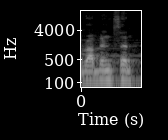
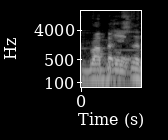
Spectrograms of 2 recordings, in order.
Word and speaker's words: Robertson: I thought Robinson. You know, like the drink Robinson. It's Robertson. Yeah.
